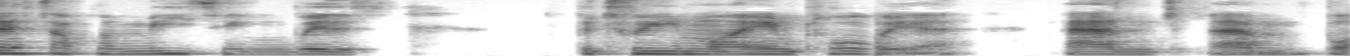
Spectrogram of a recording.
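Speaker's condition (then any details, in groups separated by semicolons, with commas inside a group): Cerebral palsy; from birth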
